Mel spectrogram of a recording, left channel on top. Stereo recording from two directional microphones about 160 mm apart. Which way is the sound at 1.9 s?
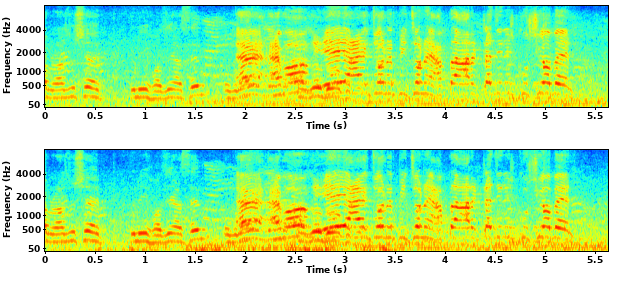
90° right.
